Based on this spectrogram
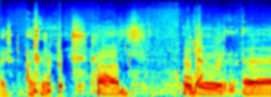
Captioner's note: laughing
